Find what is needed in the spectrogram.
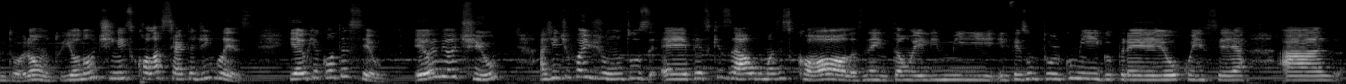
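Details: Young woman, real person who stutters, Portuguese speaker recalling an exchange trip she took at age 16; stuttering.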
